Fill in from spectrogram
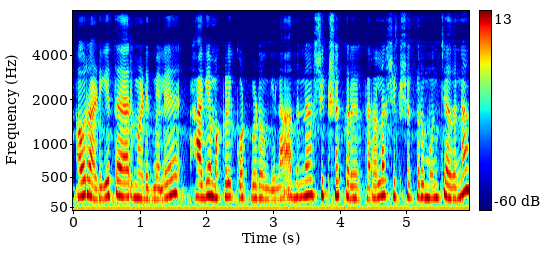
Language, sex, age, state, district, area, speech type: Kannada, female, 45-60, Karnataka, Chikkaballapur, rural, spontaneous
